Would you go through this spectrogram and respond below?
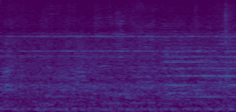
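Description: Inside a passenger train travelling from Lucknow to Bareilly, a steady low rumble and rolling rattle of the moving carriage fills the background continuously, even and close throughout.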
